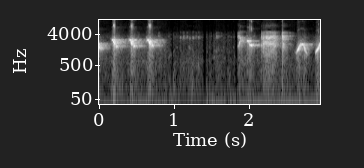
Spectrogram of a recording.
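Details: Song of a greater green leafbird, offered as training material for other songbirds: three loud slurred chirps, a pause, then a busy jumble of whistles ending in swooping descending notes.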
